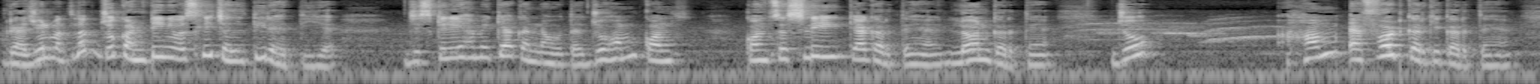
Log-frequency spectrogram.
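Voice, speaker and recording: A high-pitched woman with an Indian accent gives an exam-prep lesson. She keeps asking questions and then answers them herself. A faint hum of ambience sits behind her. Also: big pitch swings, normal speed, a little mellow. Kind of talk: explanatory lecture.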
